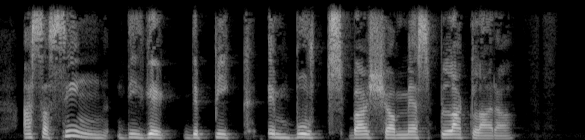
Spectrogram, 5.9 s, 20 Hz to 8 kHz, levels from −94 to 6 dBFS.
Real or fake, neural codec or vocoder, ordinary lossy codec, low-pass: real; none; Opus, 64 kbps; 7.2 kHz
